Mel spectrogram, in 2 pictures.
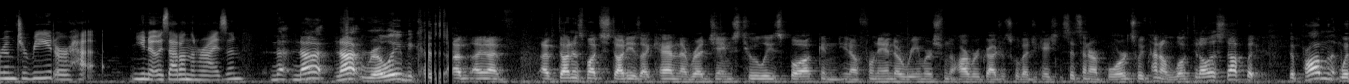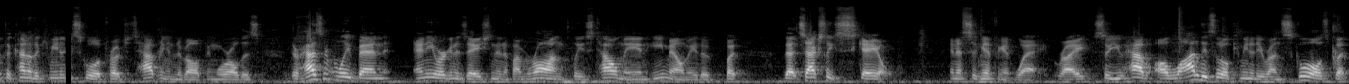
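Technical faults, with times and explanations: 4.22–4.57 s: Bluetooth dropout. The sound stutters through several gaps spread over about 0.3 s, totalling roughly 0.18 s, the longest about 46 ms. The likely cause is packets arriving too late and being dropped, with playback resuming as though it had run on.
14.14–14.21 s: Bluetooth dropout. Silence of about 61 ms, then the sound returns further along. The likely cause is a brief run of late packets discarded before reaching the headphones.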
